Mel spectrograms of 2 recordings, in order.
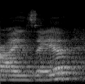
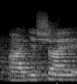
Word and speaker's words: Isaiah: Contemporaries for Isiah or Isaiah. Isiah is a little closer to the Hebrew pronunciation.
